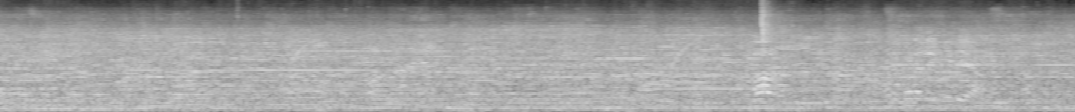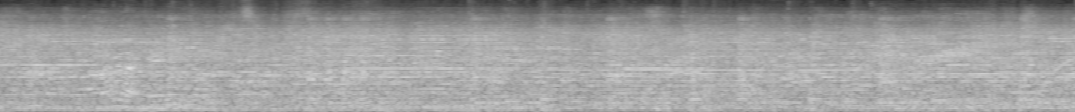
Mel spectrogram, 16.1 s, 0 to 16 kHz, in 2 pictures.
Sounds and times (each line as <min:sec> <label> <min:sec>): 0:00.0 machines for kids to win manga cards 0:16.1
